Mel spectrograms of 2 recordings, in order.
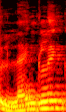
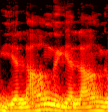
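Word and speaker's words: ylang-ylang: दोस्तों लंगलंग aroma oil अब ये जो लंगलंग अरोमा ऑयल है ना इसमें वाय जो होता है वो साइलेंट होता है क्योंकि बहुत सारे लोग इसको यलांग यलांग पढ़ने वाले हैं ऐसा नहीं है ये एक चाइनीज हर्ब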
